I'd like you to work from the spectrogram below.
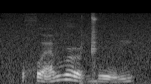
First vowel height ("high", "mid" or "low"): low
